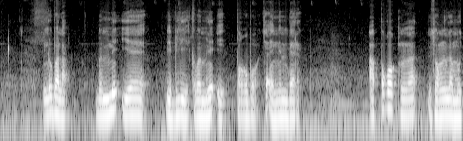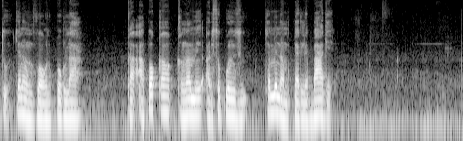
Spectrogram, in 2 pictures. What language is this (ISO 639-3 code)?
dga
